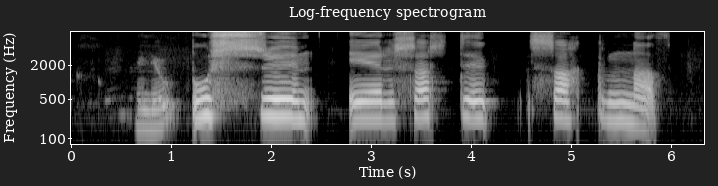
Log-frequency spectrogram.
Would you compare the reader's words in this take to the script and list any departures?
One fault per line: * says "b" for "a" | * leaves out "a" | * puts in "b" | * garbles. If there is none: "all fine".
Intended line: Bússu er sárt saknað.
all fine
